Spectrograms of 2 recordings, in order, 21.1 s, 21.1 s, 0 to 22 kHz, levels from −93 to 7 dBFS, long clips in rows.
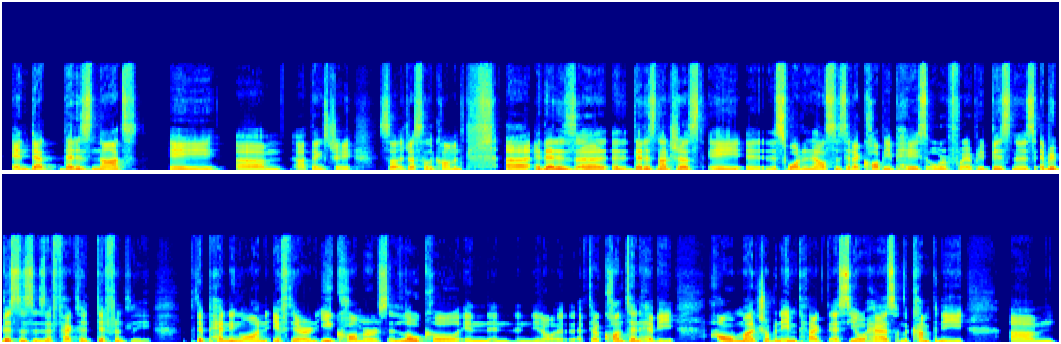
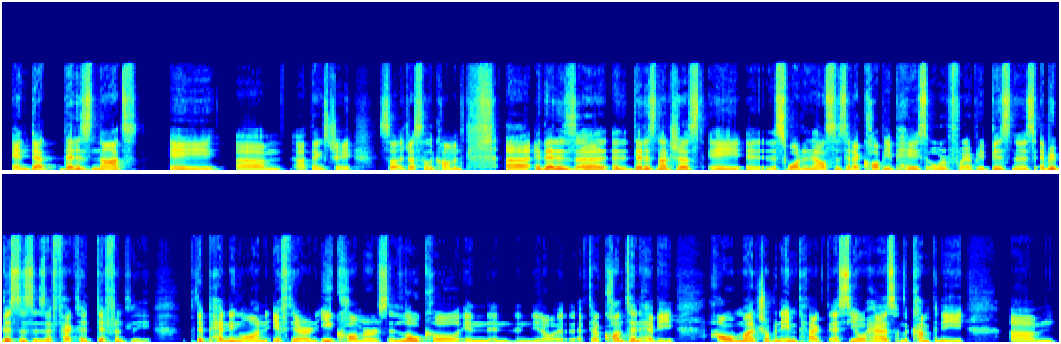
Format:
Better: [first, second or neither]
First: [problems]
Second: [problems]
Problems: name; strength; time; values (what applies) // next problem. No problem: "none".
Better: neither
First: none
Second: none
